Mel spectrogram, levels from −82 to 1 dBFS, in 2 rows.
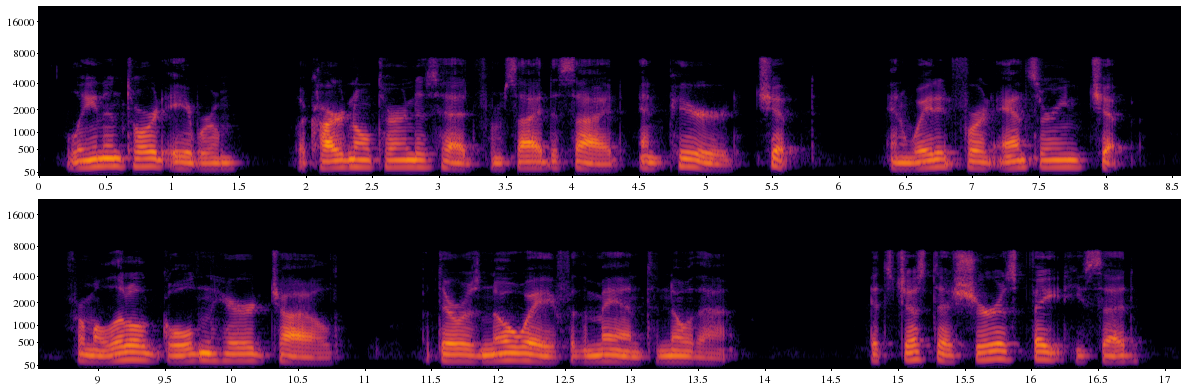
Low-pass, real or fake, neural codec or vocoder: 7.2 kHz; real; none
